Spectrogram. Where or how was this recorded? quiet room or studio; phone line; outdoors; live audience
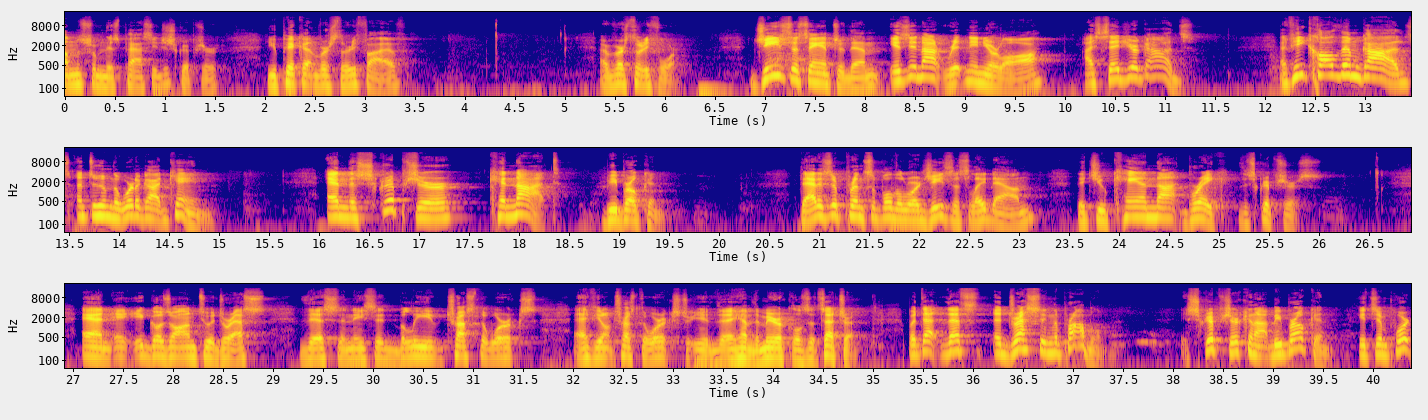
live audience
